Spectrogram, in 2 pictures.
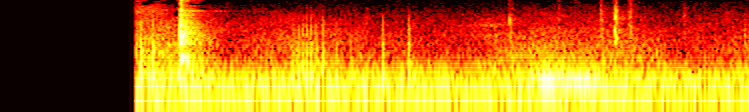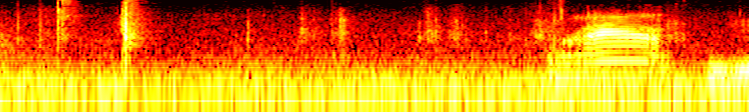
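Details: Butters the cat meows for attention, a single short arched meow with clear harmonics near the end, after several seconds of scattered clicks, light rustling and a low steady room hum.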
